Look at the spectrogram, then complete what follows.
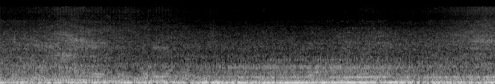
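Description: Engine of a moving vehicle running steadily, heard from a passenger seat in an open-sided vehicle, with street traffic passing; a low drone, joined by a faint steady whine about halfway through.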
